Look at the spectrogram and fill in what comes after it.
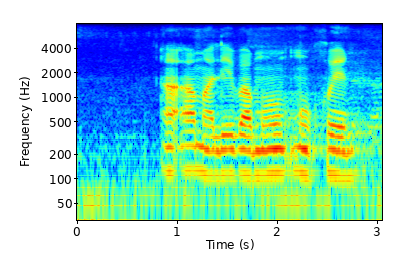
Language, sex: Tswana, male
